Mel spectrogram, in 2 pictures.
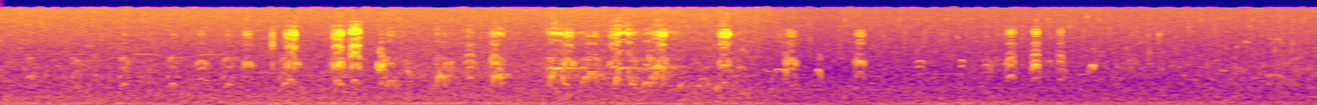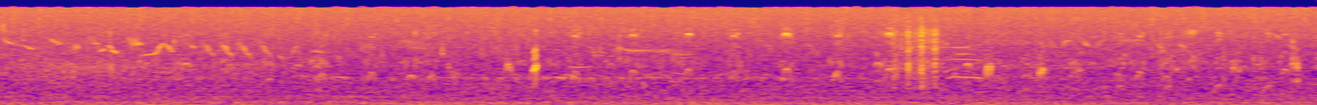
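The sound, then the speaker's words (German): Harlequin ducks give thin, squeaky calls in quick bursts, thickest during the first few seconds and then scattered, over a steady rushing background like surf or a stream. “Dazu kommt, dass die Kragenente eine ganz erstaunliche Stimme hat, die man einer Ente jetzt auch nicht unbedingt zutraut.”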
